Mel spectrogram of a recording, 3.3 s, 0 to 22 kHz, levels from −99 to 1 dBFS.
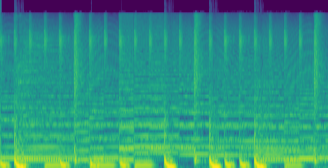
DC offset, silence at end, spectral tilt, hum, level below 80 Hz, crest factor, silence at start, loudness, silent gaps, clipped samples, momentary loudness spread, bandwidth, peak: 0.2%; 0 s; -5.5 dB/octave; none; -14 dBFS; 10 dB; 0 s; -12 LUFS; none; 1%; 4 LU; 16 kHz; 0 dBFS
